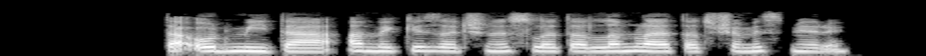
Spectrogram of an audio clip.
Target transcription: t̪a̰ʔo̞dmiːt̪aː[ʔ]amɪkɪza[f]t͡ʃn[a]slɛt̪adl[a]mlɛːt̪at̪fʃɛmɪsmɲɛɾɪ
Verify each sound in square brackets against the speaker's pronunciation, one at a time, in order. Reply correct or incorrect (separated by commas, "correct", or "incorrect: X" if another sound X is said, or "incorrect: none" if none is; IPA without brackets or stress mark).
correct, incorrect: none, incorrect: ɛ, incorrect: ɛ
